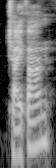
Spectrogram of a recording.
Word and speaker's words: Chthon: um it's I always I can like never remember how to pronounce it but it's uh chthon I think might be the right way to say it uh basically he's the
